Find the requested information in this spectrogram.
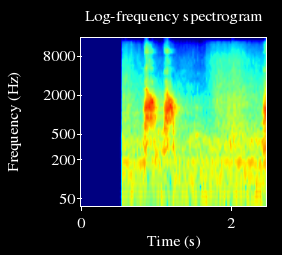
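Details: Dog barking, filmed handheld on a Sony FDR-AXP55 camcorder: two sharp, mid-pitched barks close together near the start, then a fresh bark cut off at the end, with a low steady hum between.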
